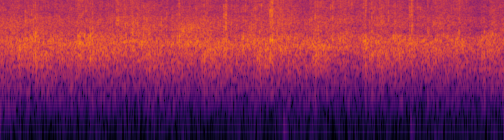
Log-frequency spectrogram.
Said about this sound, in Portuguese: Você pode aplaudir o Senhor Jesus por pessoas assim, né?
